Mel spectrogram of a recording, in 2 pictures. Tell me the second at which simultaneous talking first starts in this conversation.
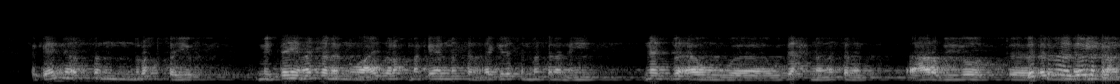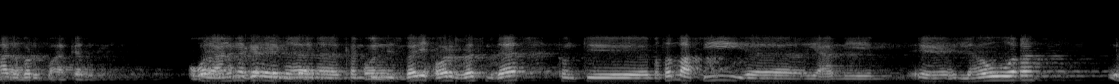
10.2 s

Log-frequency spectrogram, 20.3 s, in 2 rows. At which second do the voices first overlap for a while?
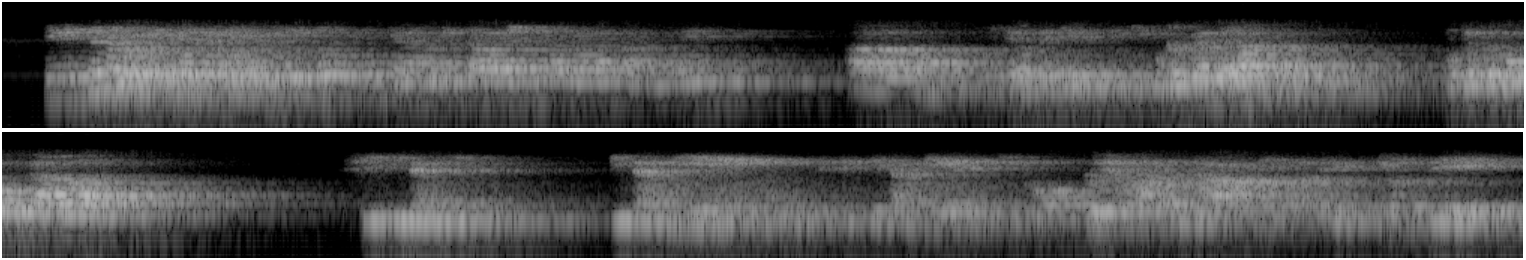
0.6 s

